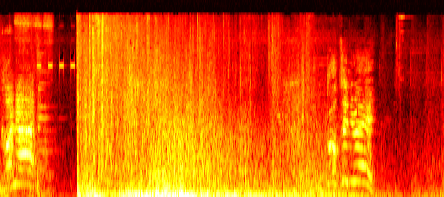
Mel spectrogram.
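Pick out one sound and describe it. A grenade explodes with a loud, rumbling blast.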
